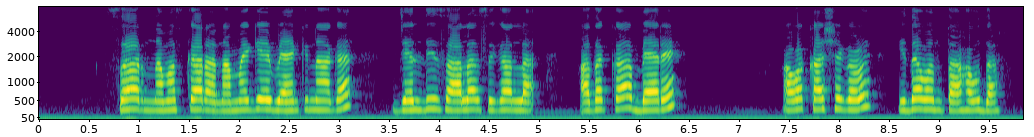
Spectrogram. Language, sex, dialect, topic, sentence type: Kannada, female, Central, banking, question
